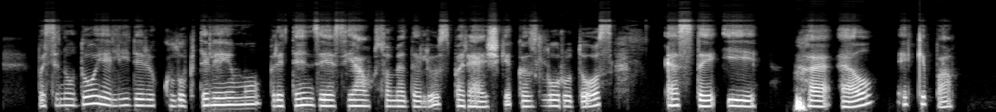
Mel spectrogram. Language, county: Lithuanian, Panevėžys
